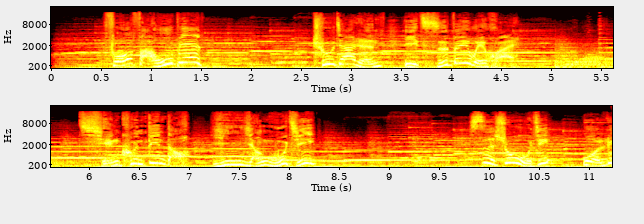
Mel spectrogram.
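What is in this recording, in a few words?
male teenage boy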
